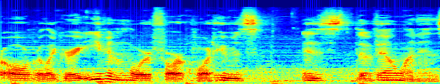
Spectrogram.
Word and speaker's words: Farquaad: they named him Lord Farquaad as a dirty joke, because if you say his name over and over again, it comes out really dirty and everything, and it rhymes with Duckwad.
